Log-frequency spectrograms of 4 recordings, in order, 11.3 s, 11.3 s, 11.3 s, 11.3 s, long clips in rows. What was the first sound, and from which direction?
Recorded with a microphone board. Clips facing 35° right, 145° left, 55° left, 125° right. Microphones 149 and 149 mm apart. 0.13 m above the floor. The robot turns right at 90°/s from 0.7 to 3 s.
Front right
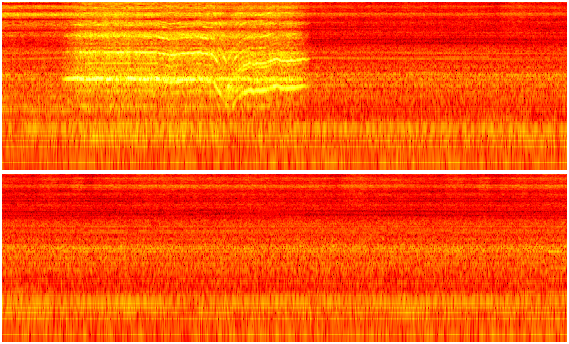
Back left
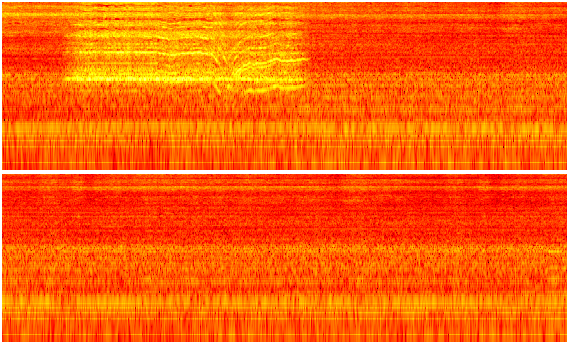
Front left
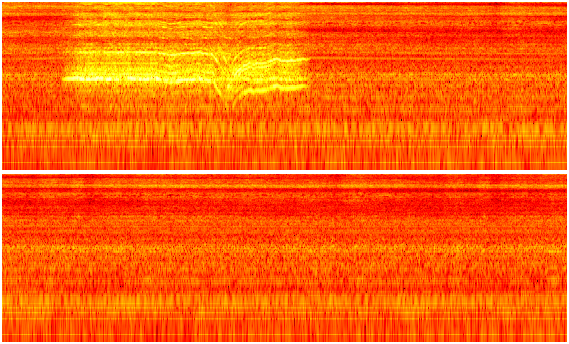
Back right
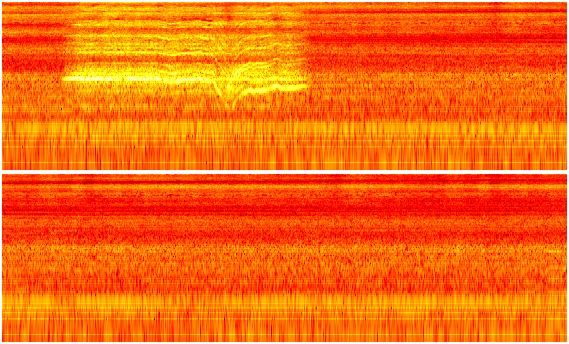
A lawn mower, 70° right.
